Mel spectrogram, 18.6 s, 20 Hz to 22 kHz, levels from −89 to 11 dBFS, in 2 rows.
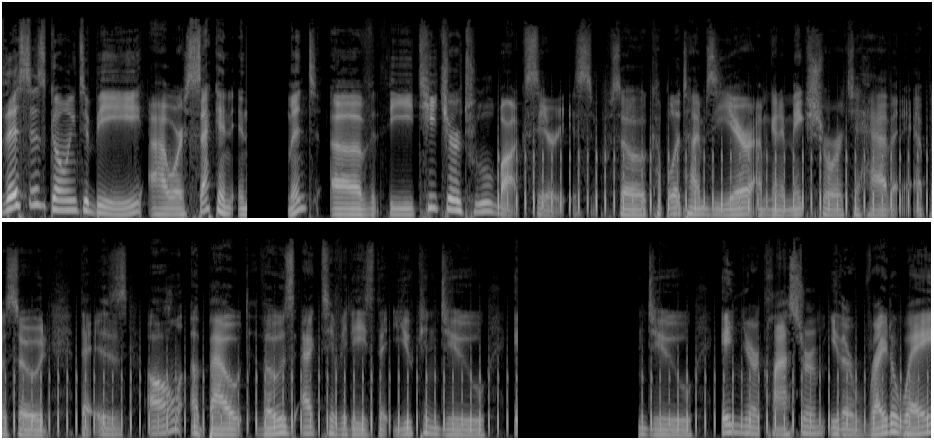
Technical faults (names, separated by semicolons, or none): stream reconnect; train of clicks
